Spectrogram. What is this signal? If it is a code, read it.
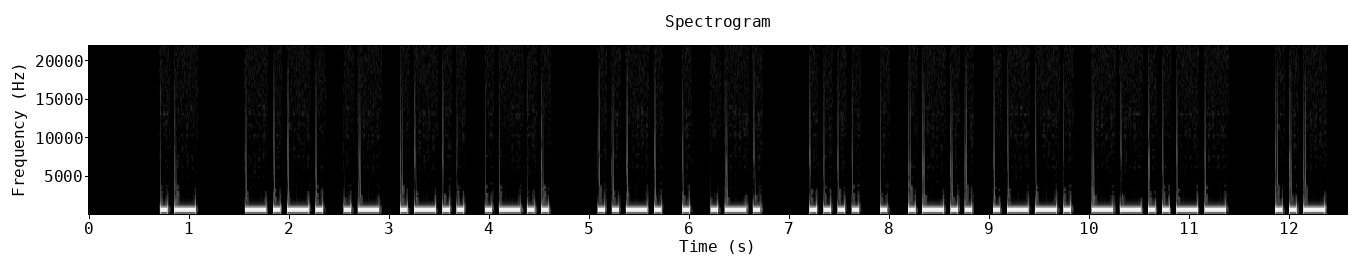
Morse code, heard as a keyed tone, about 17 wpm, 700 Hz. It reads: A CALL FER HELP, U
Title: Sentences from Top 300 Words and Abbreviations 17wpm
